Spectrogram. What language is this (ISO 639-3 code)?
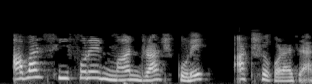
ben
